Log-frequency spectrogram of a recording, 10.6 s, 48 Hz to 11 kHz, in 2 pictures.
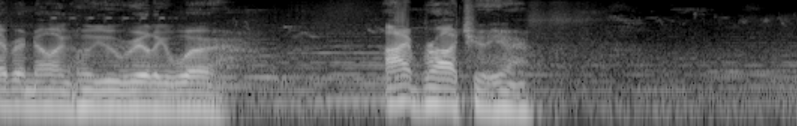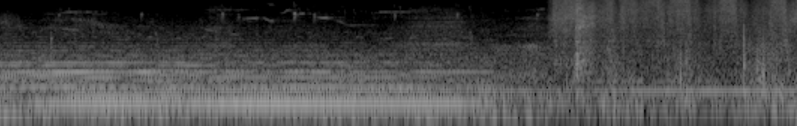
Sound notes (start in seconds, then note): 4.9 birds chirping; 4.9 slow somber music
